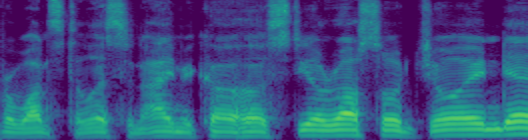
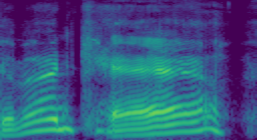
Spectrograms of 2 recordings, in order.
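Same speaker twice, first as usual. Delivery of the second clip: high, exaggerated, pitched-up cartoon voice; 9 semitones higher than usual. Deciding to say a name like Cartman, then doing the Cartman voice. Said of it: "I'm just gonna have to start saying it like Cartman".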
